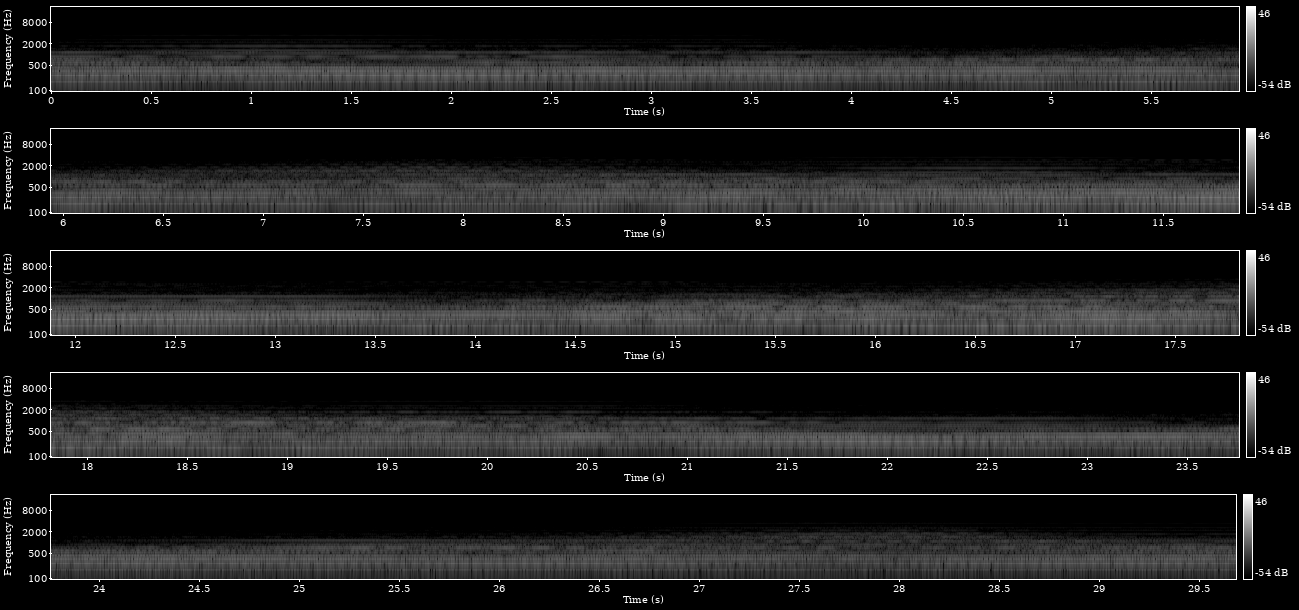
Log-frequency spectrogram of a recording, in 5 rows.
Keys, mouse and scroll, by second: 4.5 x, 9.6-12.8 typing, 15.6-16.5 typing, 17.7 a, 20.7 Delete, 21.3 Delete, 26.4 ctrl+c, 26.8 ctrl+r.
